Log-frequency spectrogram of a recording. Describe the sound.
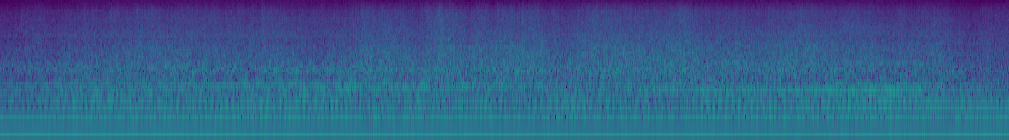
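Inflatable dinghies ferry women and children across open water toward an icebreaker, with a steady rush of motor drone and water wash over a low hum that stays unbroken throughout.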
